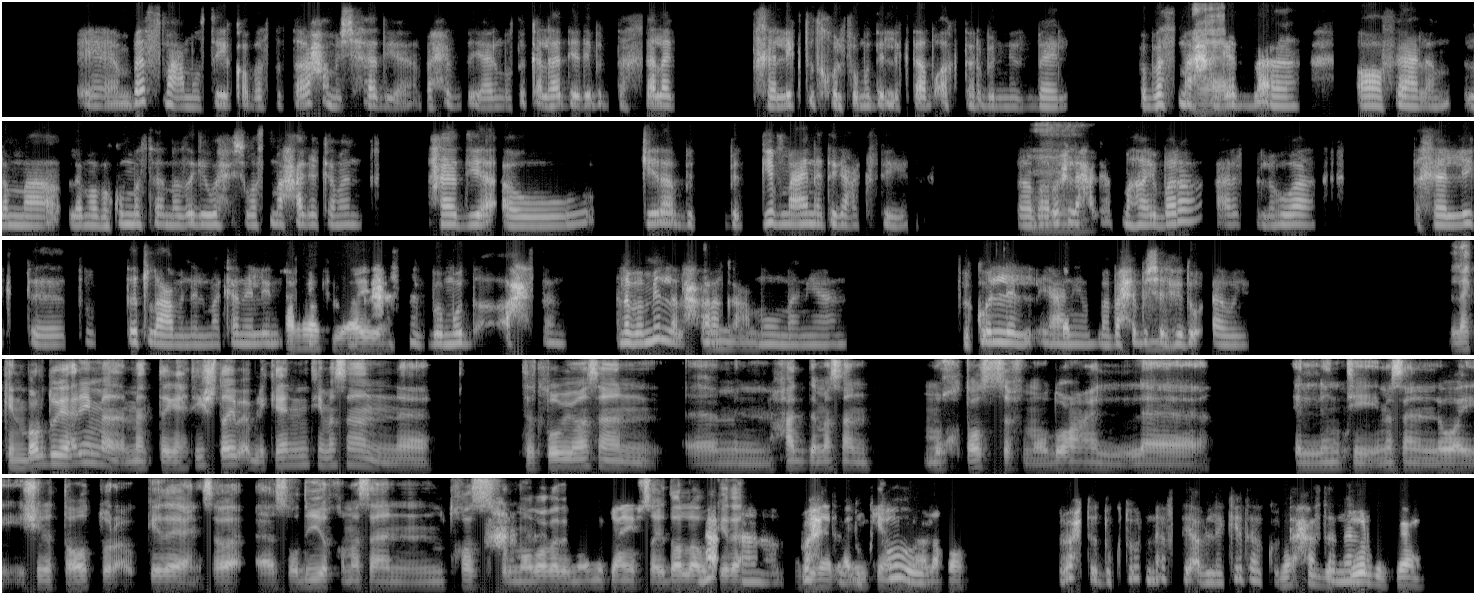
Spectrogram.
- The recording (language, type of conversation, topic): Arabic, podcast, إيه طرقك للتعامل مع التوتر والضغط؟
- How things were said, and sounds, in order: in English: "Mood"; in English: "بMood"; tapping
